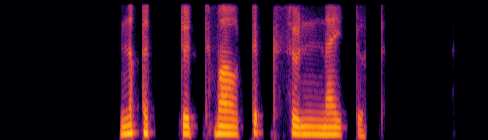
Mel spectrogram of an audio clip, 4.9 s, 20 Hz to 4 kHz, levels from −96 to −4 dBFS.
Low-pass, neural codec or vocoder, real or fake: 3.6 kHz; codec, 16 kHz, 2 kbps, X-Codec, HuBERT features, trained on general audio; fake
